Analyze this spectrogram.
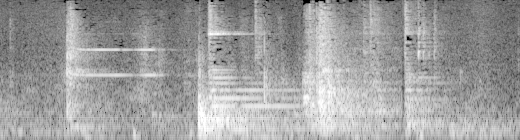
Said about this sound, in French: On va passer un sas. Oui, on passe une porte, voilà.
